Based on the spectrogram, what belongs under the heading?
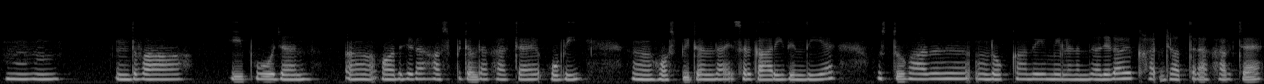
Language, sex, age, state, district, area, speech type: Punjabi, female, 18-30, Punjab, Shaheed Bhagat Singh Nagar, rural, spontaneous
